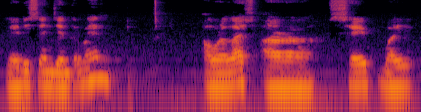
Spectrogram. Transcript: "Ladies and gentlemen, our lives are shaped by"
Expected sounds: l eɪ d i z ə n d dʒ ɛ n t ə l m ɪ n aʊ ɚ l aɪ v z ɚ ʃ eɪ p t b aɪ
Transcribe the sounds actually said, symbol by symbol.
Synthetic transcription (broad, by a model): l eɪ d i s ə n dʒ ɛ n t ə l m ɪ n aʊ ɚ l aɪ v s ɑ s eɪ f b aɪ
